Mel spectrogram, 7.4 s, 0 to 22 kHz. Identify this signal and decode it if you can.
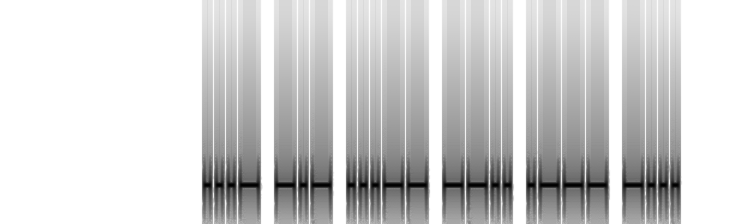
Morse code, heard as a keyed tone, about 20 wpm, 700 Hz. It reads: VK3ZJB
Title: DXCC-100 Call Signs - 6 Characters - Repeated 2x - 20wpm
